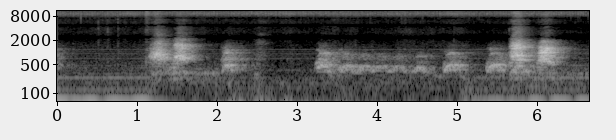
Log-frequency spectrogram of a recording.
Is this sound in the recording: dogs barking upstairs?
yes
